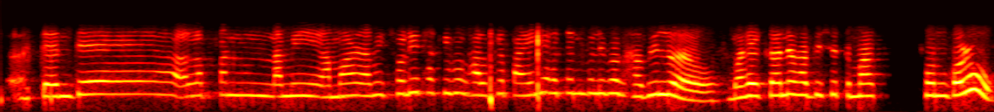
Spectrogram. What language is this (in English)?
Assamese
